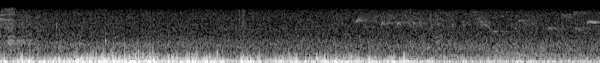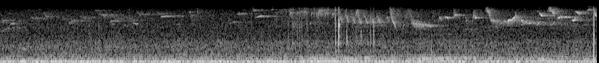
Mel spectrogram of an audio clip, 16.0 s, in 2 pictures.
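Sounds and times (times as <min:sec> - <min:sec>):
small birds chirping: 0:04.6 - 0:15.9.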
